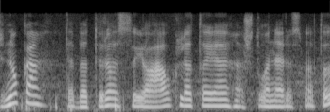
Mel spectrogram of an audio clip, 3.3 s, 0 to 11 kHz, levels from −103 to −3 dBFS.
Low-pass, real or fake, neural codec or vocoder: 7.2 kHz; real; none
